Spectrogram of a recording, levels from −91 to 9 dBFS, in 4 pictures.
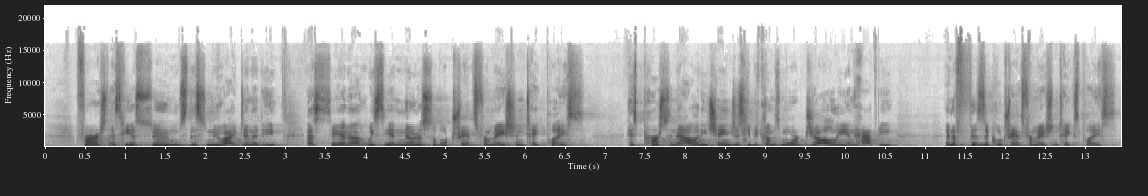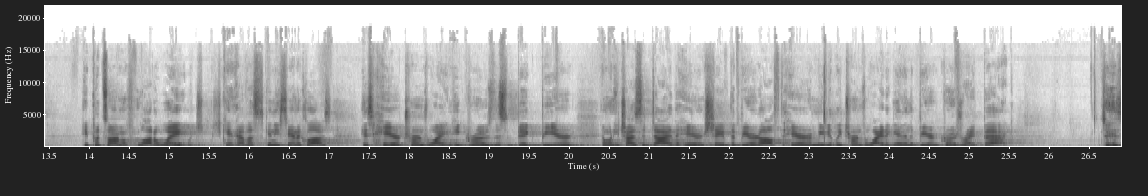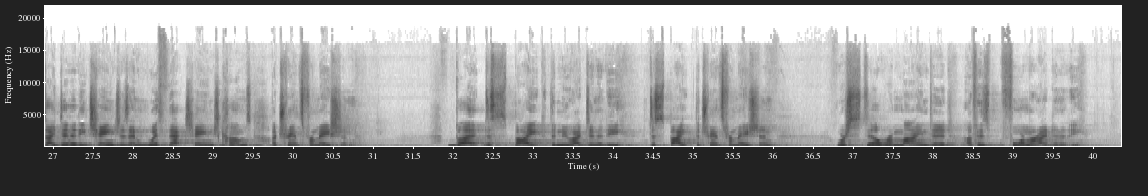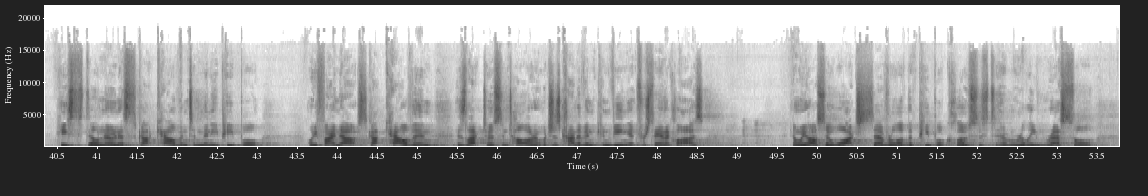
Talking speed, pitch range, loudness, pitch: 160 wpm, 115-145 Hz, -21 LUFS, 130 Hz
